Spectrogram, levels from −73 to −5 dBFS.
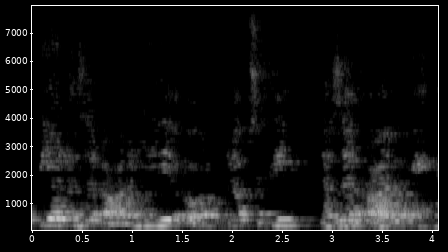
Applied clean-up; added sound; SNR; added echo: classical method WPE with log-MMSE.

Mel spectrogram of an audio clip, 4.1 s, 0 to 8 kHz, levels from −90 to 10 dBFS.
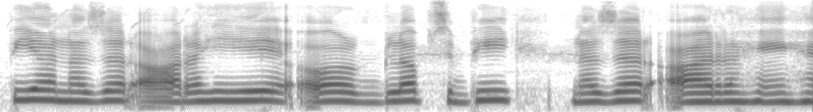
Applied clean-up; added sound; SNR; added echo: none; none; none; none.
